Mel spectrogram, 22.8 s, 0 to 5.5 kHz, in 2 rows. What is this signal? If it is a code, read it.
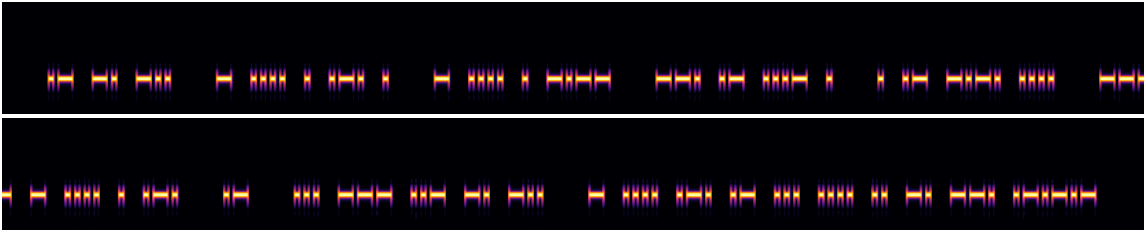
Morse code, heard as a keyed tone, about 25 wpm, spaced as for 22 wpm, 700 Hz. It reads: AND THERE THEY GAVE EACH OTHER A SOUND THRASHING.
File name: Pinocchio / Pinocchio ch2 18 25 ik1hge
